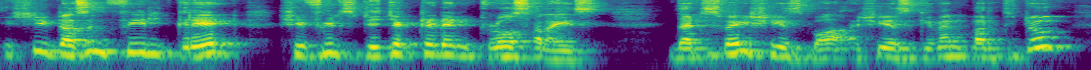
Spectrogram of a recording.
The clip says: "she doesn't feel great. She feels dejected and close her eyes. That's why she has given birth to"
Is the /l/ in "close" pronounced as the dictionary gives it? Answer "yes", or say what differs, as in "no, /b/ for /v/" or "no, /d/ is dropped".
yes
